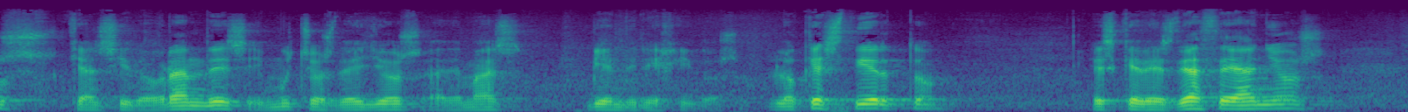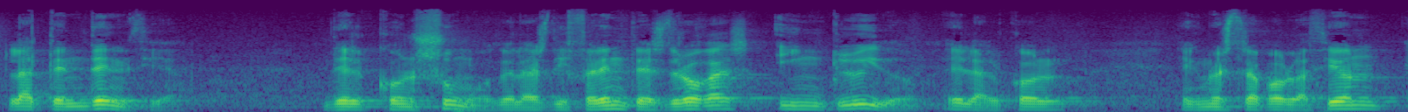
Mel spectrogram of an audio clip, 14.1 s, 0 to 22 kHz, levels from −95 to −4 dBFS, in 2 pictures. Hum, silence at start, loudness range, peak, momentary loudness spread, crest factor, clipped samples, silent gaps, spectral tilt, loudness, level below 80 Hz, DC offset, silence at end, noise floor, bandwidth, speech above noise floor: none; 0 s; 4 LU; -4 dBFS; 14 LU; 24 dB; under 0.1%; none; -4.5 dB/octave; -28 LUFS; -64 dBFS; under 0.1%; 0.05 s; -55 dBFS; 15.5 kHz; 27 dB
